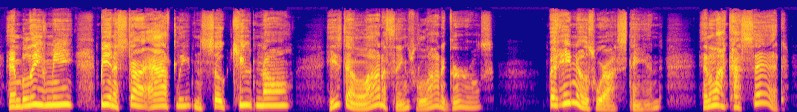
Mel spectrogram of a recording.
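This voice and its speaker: An eager teenage girl, voiced by a male narrator in an audiobook, pitched well up. She sounds girlish and sassy, gushing and playful, in a dry, close recording. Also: a little mellow, breathy edge, no echo, full character voice.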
